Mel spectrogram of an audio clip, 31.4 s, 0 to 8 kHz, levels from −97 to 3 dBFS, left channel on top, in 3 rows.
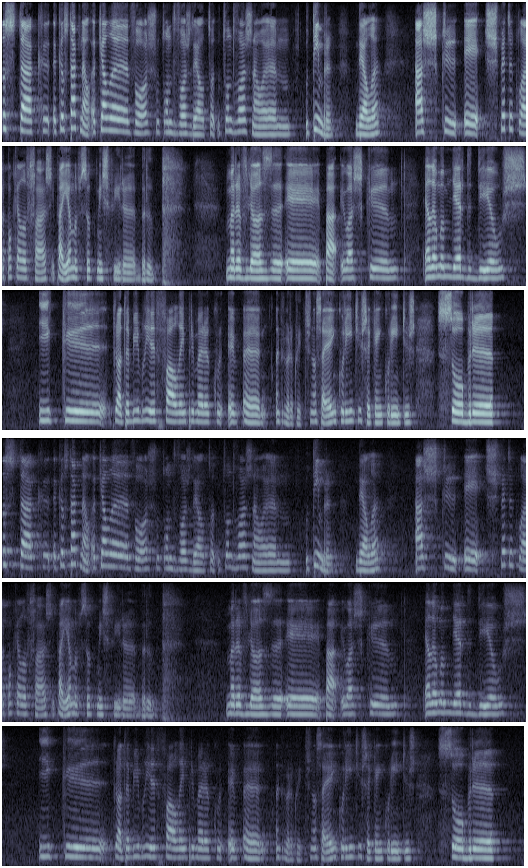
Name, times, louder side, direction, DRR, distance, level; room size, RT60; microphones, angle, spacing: voice 1, 0.0-5.8 6.1-6.6 7.1-7.6 8.3-14.1 15.0-18.4 18.9-20.9 21.7-30.8, left 8 dB, 85° left, 0.3 m, -29 dB
17.0 x 5.8 x 4.0 m
head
